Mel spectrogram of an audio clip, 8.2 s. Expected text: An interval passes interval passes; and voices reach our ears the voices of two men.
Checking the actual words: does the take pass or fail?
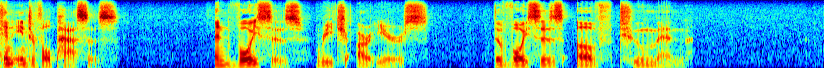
fail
